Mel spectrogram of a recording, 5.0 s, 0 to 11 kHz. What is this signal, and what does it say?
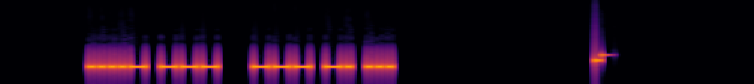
Morse code, heard as a keyed tone, about 34 wpm, 700 Hz. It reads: 4O ONS
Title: Winter Field Day Exchanges 35wpm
